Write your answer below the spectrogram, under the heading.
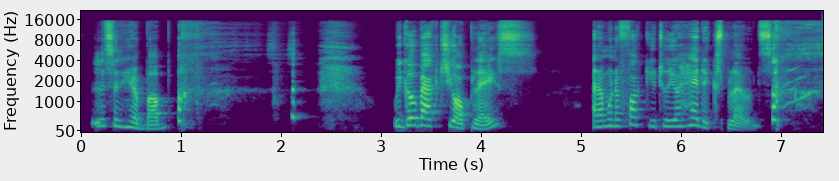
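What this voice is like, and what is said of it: Put-on Essex English accent. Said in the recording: “I do like an Essex accent... I love my Brits from Essex... they'd be like... I don't know if I did that right, but I tried.”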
